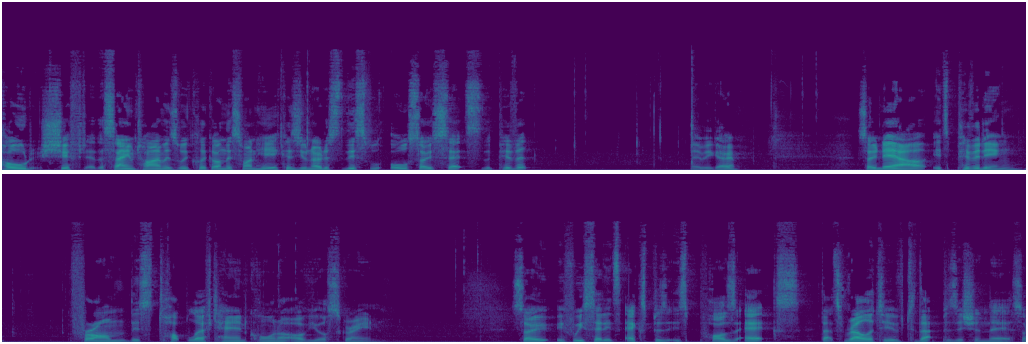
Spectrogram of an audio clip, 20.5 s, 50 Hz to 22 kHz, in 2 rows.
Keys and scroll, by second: 19.4 ctrl+z.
